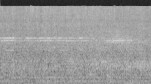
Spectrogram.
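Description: A silicone spatula softly turning cooked rice in a steel pot, over a steady low background hiss, with no clear knocks or scrapes.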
